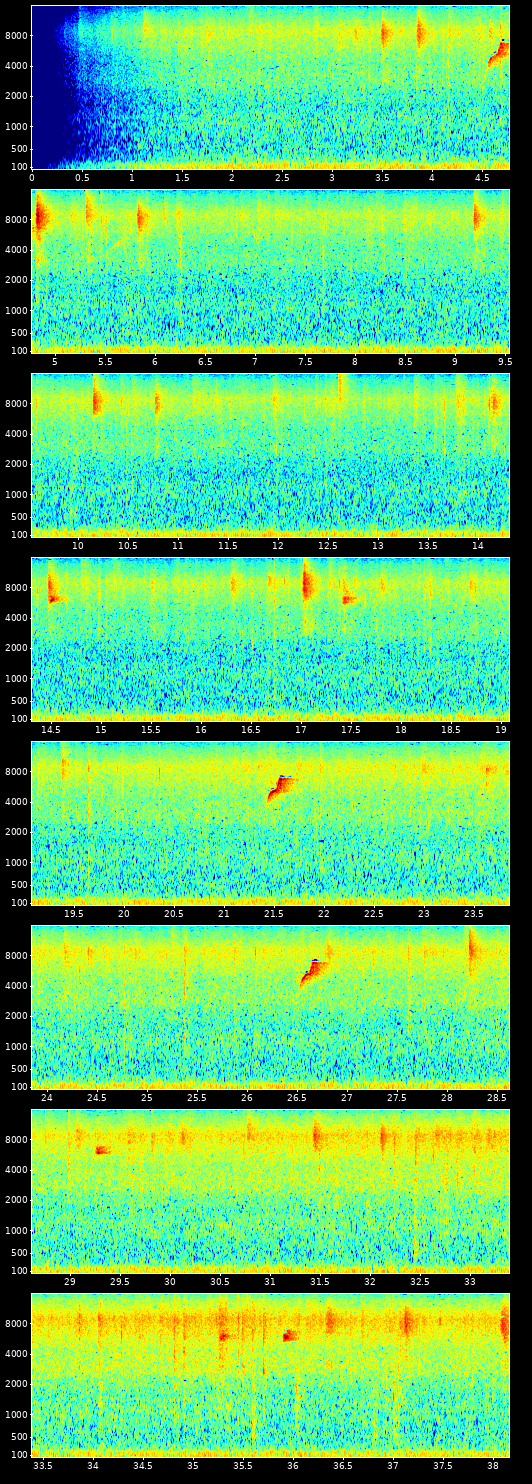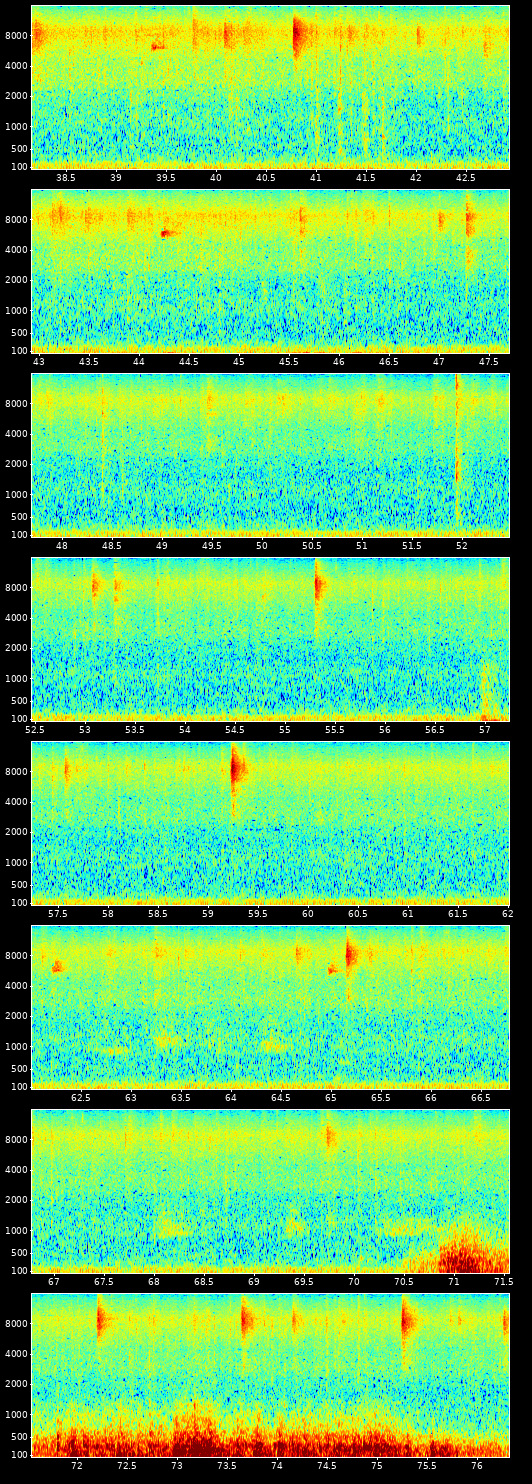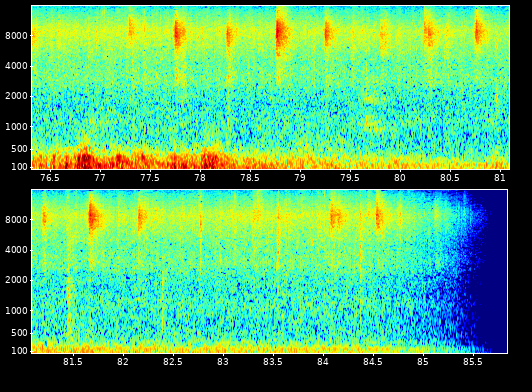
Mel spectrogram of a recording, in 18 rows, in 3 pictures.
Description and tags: Raining in Bangkok 20180916-1
Recording the rain and a thunder inside my house.
Microphone: 12Guage Black212
Preamp: Focusrite Scarlett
